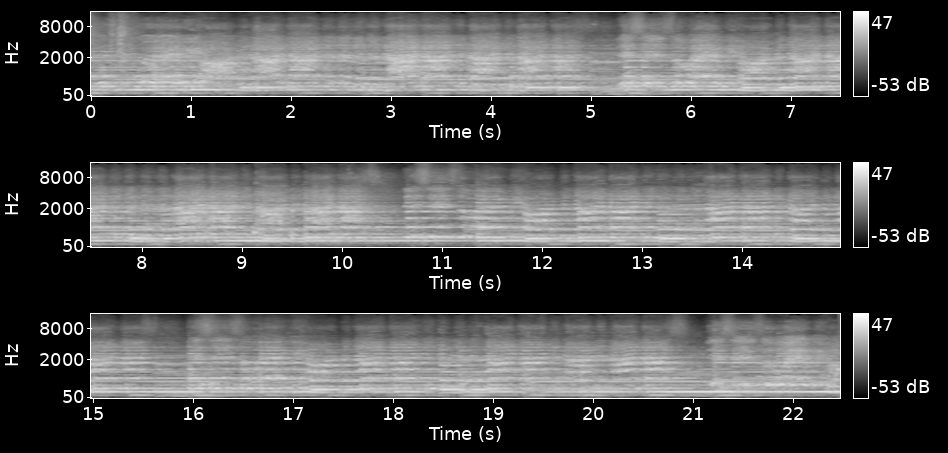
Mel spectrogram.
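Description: Children's choir singing a song together with keyboard accompaniment, starting right at the beginning and continuing steadily.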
